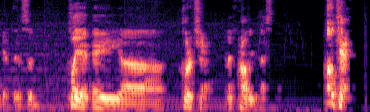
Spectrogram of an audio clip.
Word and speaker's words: Clurichaun: Okay, so Clurichaun. Thank you. I missed that I had information how to pronounce the name. Clurichaun.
